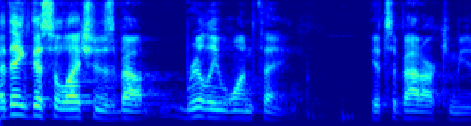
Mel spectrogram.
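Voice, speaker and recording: Recorded very cleanly against a silent background, a man talks with ordinary pitch variation. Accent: Texan. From Texas. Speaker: political candidate. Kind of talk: campaign speech.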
